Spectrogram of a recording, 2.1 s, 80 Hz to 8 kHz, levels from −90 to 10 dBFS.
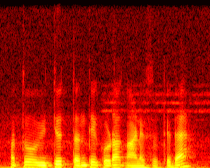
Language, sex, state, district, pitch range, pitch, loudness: Kannada, male, Karnataka, Bangalore, 100-120 Hz, 115 Hz, -15 LUFS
